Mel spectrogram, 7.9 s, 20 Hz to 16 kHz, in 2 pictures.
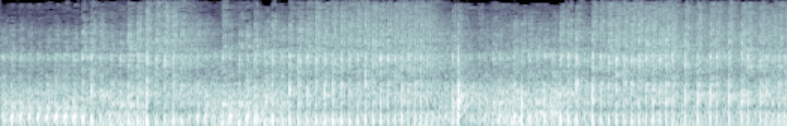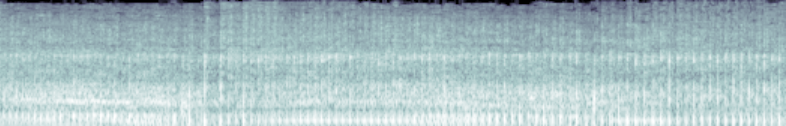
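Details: Yerf Dog one-seat go-kart with a newly installed Predator 420 single-cylinder engine, during break-in, buzzes steadily at fast idle without stumbling once the fuel valve is on; runs normally.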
